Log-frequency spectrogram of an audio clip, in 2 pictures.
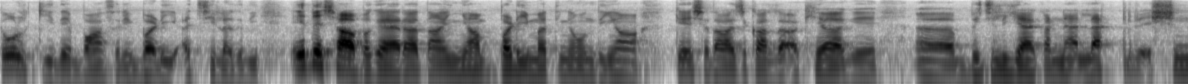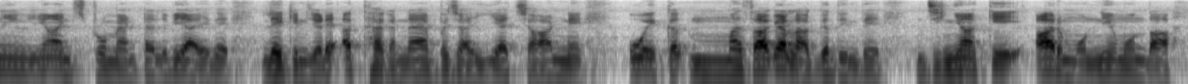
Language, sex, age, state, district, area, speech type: Dogri, male, 30-45, Jammu and Kashmir, Reasi, rural, spontaneous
